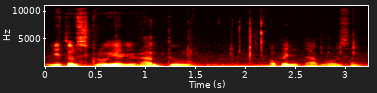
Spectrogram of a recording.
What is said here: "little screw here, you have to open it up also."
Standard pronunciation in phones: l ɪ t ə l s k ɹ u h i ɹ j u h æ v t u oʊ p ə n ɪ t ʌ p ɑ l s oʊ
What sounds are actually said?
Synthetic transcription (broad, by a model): l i t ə l s k ɹ u h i ɹ j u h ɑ b t u oʊ p ə n ɪ t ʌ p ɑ l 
